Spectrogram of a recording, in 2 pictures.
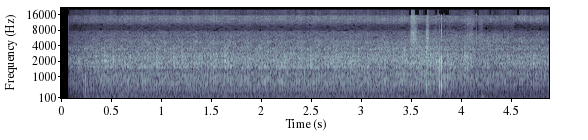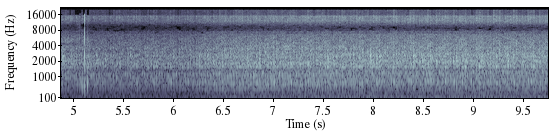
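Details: Brand new 2018 Ram Cummins 6.7 diesel idling: steady light metallic rattle riding over the normal clatter, about three beats a second; cause unknown.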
